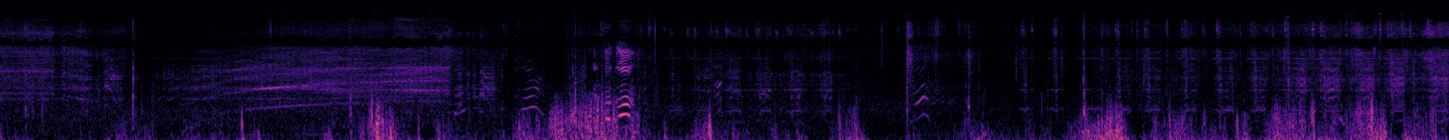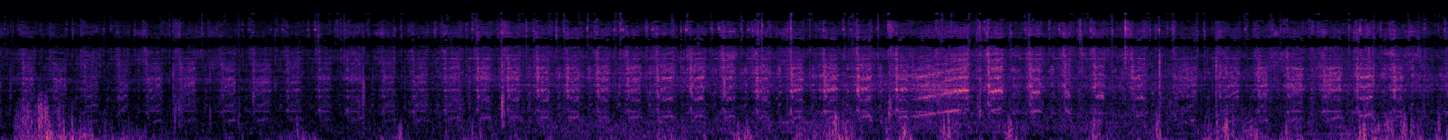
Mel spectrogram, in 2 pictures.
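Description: A toy car's electric motor whines as it drives over pavement.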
